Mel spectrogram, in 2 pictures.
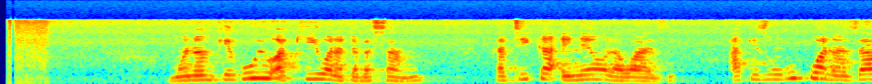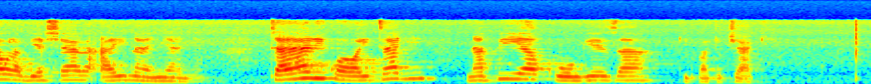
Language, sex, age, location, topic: Swahili, female, 25-35, Dar es Salaam, agriculture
